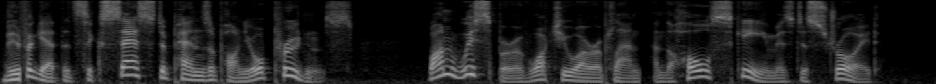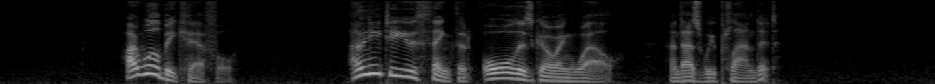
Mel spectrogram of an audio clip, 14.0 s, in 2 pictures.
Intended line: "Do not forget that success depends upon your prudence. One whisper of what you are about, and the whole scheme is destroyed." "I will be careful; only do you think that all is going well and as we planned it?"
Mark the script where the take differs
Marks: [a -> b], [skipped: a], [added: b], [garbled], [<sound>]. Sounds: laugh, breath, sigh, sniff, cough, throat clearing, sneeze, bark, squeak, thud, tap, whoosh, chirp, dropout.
"Do [skipped: not] forget that success depends upon your prudence. One whisper of what you are [about, -> planned] and the whole scheme is destroyed." "I will be careful; only do you think that all is going well and as we planned it?"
